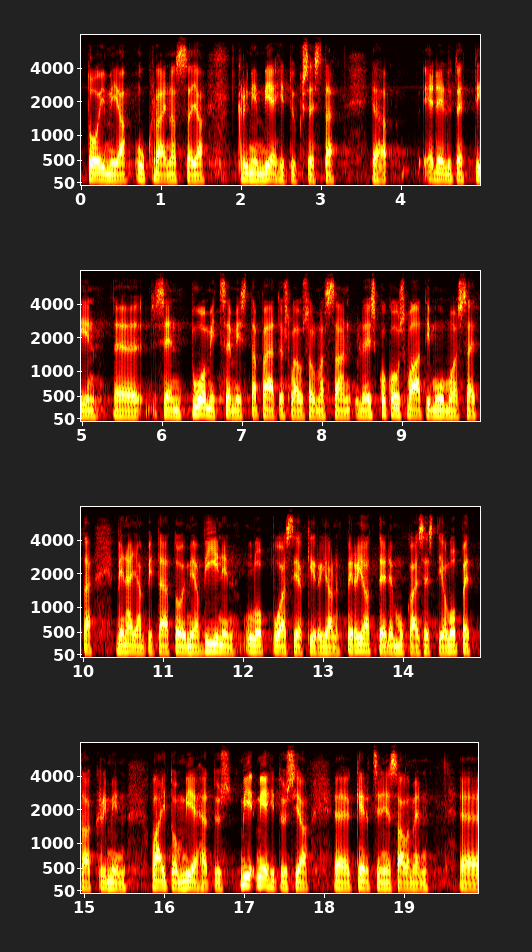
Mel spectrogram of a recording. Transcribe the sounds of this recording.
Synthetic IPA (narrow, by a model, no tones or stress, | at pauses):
t̪oimiɑukrɑinɑsːɑjɑkrimimːieɦit̪yksest̪æ | jɑedelːyt̪et̪ːiːnː | sent̪uomit̪semist̪ɑpæːt̪øslɑuselmɑsːɑːnyleiskokousʋɑːt̪imuːmːuɑsːɑet̪ːæʋenæjæmpit̪æːt̪o̞imiɑʋiːninlopːuɑsiɑkirjɑnperiɑːt̪ːeidemukɑisest̪ijɑlo̞pet̪ːɑːkkriminlɑit̪ommieæt̪ysmieɦit̪ysjɑːkert̪sininsɑlmenː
